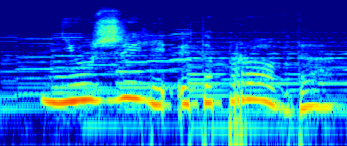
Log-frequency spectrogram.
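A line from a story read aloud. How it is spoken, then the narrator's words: Trembling voice. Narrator (Russian): проговорила она дрожащим голосом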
